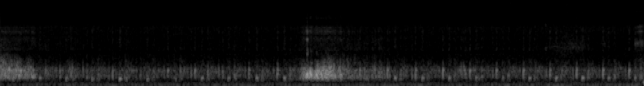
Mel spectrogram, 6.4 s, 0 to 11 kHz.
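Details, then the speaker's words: Doppler on pregnant dog at 60 days' gestation carrying 7 puppies; mother's rate 103, relaxed; rapid regular whooshing puppy fetal heartbeat with louder swishes of puppy movement: fetal heartbeat on Doppler. "And those are puppies moving around in there. There we go. That's a puppy heartbeat."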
